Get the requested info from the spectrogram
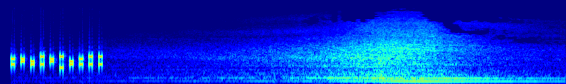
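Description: Touch-tone phone keypad dialing: about a dozen quick two-tone beeps in under a second. Then a whooshing swell of noise over a low hum, building to a peak about three seconds in and fading away.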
